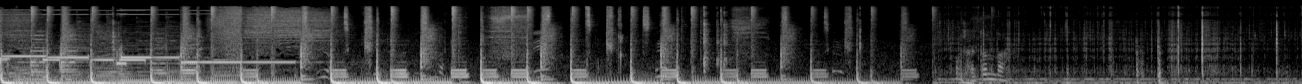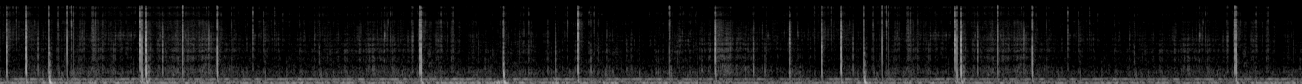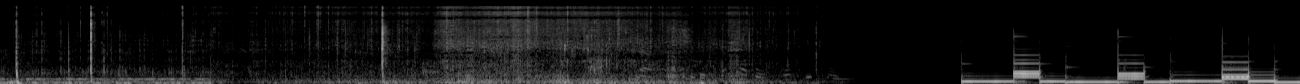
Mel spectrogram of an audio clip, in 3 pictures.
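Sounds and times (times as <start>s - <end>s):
low rumble: 0.0s - 28.2s
campfire crackling and popping: 0.0s - 34.6s.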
